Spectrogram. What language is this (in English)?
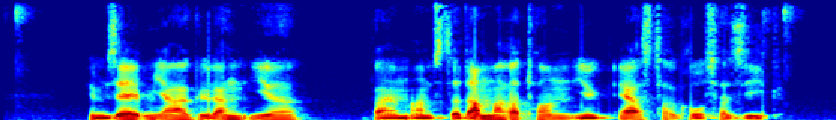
German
